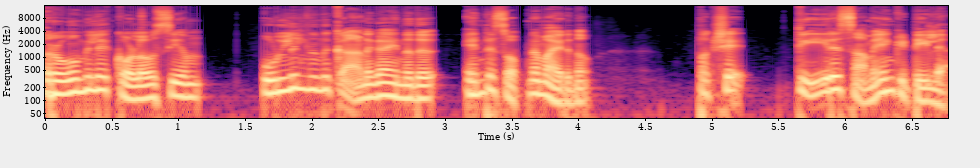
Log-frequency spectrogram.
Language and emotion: Malayalam, sad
